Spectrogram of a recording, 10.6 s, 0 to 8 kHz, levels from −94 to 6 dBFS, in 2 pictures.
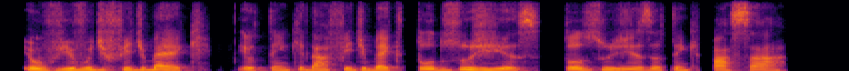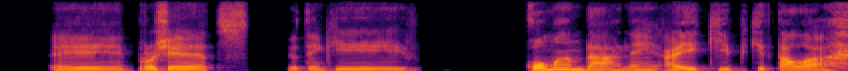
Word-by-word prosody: eu 165 - +5
vivo 175 +6 0
de 195 -1 -3
feedback. 200 -7 -1 0.2
Eu 145 -2 -3
tenho 140 +2 -8
que 170 - -6
dar 165 0 -2
feedback 175 -5 -2
todos 150 +2 -2
os 215 - +3
dias, 155 -7 -1 0.2
todos 165 +5 -1
os 195 -4 -1
dias 150 +1 -3
eu 165 - -3
tenho 165 +1 -7
que - - -19
passar, 155 -3 -1 0.7
eh, 140 -2 0
projetos, 175 -3 +3 0.2
eu - - -6
tenho 135 +1 -5
que 140 -2 -1 0.7
comandar, 205 - +5
né, 165 +2 -4
a 155 -2 +4
equipe 160 +1 -1
que 175 - -3
tá 175 +1 +3
lá. 155 -5 +3
160 Hz, 175 wpm, -21 LUFS, 145-180 Hz, 0.7 s, eu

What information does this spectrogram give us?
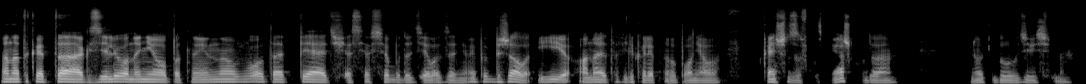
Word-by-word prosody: Она 130 0 +5
такая, 125 -1 +3
так, 120 -3 +6
зелёный, 120 +2 +3
неопытный, 110 -2 0
ну 120 +1 0
вот 125 0 -2
опять 115 -2 +2
щас - - -4
я - - -4
всё 110 - -2
буду 105 0 -6
делать 100 +1 -3
за 95 -3 -5
него. 95 +1 -8
И - - -3
побежала, 125 0 +2
и 110 0 0
она 110 +1 +1
это 120 +4 -9
великолепно 100 -3 -5
выполняла. 95 0 -5 0.4
Конечно, - - +3
за - - -4
вкусняшку, - - -3
да, 95 0 -5 0.8
но 95 +1 -6
это 100 - -15
было 100 -1 -5
удивительно. 95 -1 -7
110 Hz, 165 wpm, -27 LUFS, 100-120 Hz, 0.8 s, так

